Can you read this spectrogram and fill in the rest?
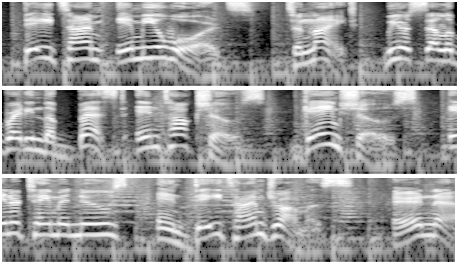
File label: live announcer men; show and stadium announcers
